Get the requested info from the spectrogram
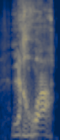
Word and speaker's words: LaCroix: I bet he'd say something like LaCroix or some bullshit. – How do you say it? – LaCroix.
